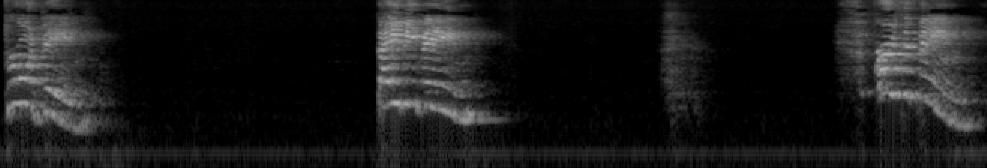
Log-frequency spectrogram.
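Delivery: loud, high game commands; called out. Shown as a demonstration. Leader calls beans for players to act, called out loud and high. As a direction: stretch and belt out each name. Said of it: "when I call French bean".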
